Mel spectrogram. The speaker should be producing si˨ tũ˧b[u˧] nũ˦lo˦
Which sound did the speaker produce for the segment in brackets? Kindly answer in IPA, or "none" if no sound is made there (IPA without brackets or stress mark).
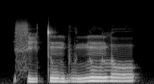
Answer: u˧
